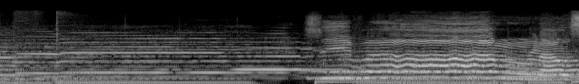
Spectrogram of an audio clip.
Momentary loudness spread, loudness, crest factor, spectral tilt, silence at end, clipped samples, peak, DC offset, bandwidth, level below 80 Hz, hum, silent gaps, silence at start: 10 LU; -21 LUFS; 12 dB; -3.5 dB/octave; 0 s; under 0.1%; -8 dBFS; under 0.1%; 13 kHz; -40 dBFS; none; none; 0 s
